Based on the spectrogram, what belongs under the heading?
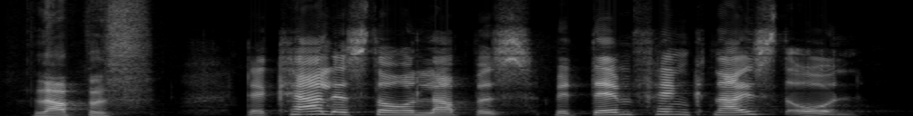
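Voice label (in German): "labpes", wittlicher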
